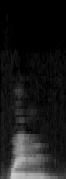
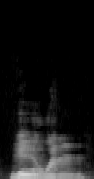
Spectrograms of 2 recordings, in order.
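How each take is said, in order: First: The word begins directly with an R sound. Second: The word begins with a W sound. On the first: The speaker calls it right. "just ring" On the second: The speaker calls it wrong. "we don't say wo-ring"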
